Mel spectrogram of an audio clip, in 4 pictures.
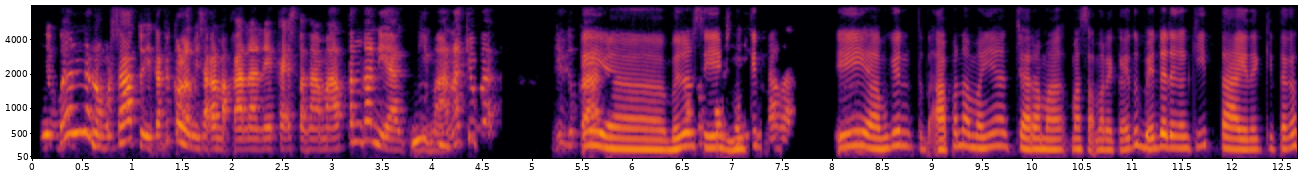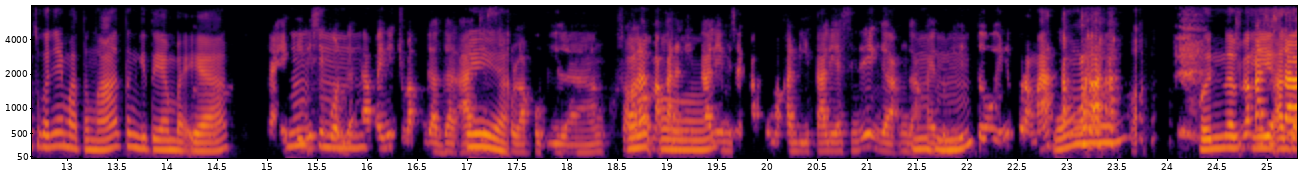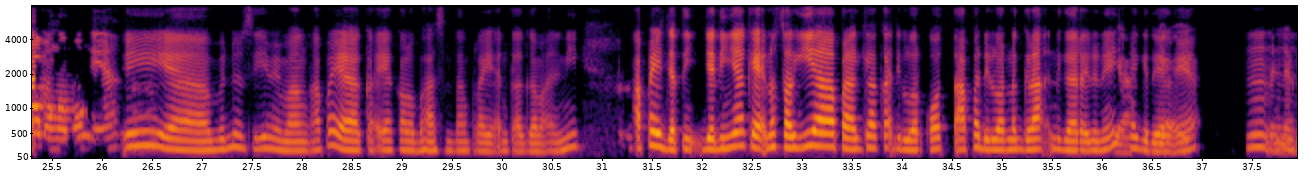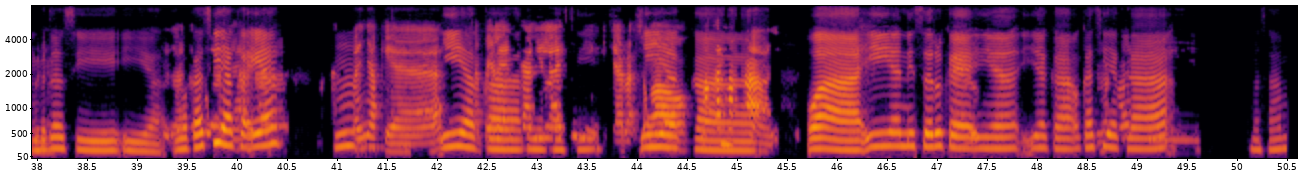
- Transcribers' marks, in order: distorted speech; chuckle; laughing while speaking: "lah"; chuckle
- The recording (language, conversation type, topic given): Indonesian, unstructured, Apa kenangan paling menarik dari perayaan keagamaan yang pernah kamu alami?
